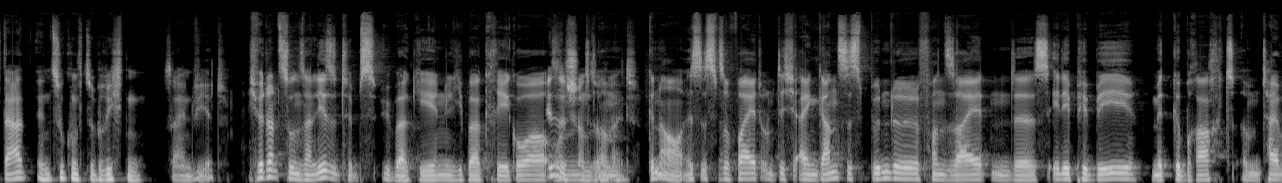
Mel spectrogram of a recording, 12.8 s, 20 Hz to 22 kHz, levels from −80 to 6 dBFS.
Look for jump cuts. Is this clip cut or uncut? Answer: cut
